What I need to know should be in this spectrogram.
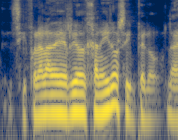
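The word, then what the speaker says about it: Rio de Janeiro: Pues volvemos a Río de Janeiro, como se suele pronunciar en castellano. Río de Janeiro, podríamos pronunciarlo perfectamente en gallego. Río de Janeiro, más o menos dicen por allí.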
